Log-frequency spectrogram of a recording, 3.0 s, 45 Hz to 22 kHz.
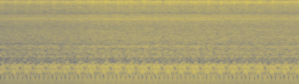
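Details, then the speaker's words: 2006 Ford Expedition 5.4L first start after timing chain, spark plugs, camshaft and broken lifter replacement: steady, even low idle rumble, no ticking or knocking, no more creaking; oil pressure good. "Sounds good. So listening, the exhaust is very fucked up. Really was fucked up. Okay, no more creaking noise."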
